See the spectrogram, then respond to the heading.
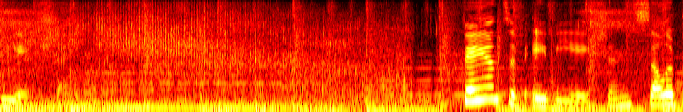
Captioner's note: plane engine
